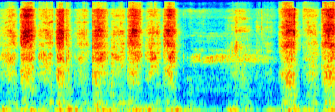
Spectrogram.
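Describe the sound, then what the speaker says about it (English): A dragon rasp files a carved wooden shorebird bill in rhythmic back-and-forth strokes, close and coarse, with a short pause midway before filing resumes. "I'll switch over to my dragon rasp."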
